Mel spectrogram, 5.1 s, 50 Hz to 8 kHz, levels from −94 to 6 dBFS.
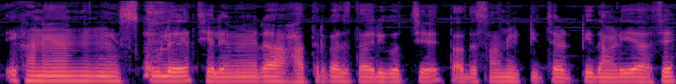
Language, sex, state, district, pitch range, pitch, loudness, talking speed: Bengali, male, West Bengal, Paschim Medinipur, 110-125 Hz, 115 Hz, -30 LUFS, 165 wpm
